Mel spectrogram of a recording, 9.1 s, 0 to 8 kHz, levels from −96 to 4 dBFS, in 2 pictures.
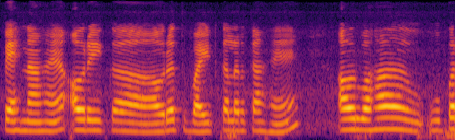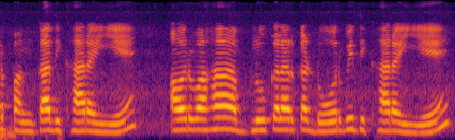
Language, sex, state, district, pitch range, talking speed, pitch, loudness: Hindi, female, Haryana, Jhajjar, 200-230 Hz, 170 wpm, 215 Hz, -17 LUFS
